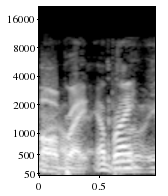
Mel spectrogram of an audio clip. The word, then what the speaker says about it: Albrecht: But I mean, but what you're saying is true because when Chris, what is Chris Albrecht? Is that how you say his name? – Albright.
